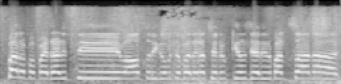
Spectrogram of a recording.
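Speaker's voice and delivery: ordinary delivery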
